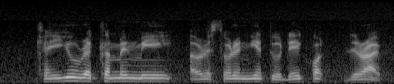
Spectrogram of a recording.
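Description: The signal carries no technical faults, with only a background of room noise sitting about 20 dB below the speech, which belongs to the recording space rather than to the system.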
